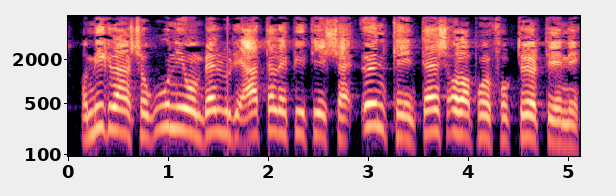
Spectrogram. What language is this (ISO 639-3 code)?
hun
